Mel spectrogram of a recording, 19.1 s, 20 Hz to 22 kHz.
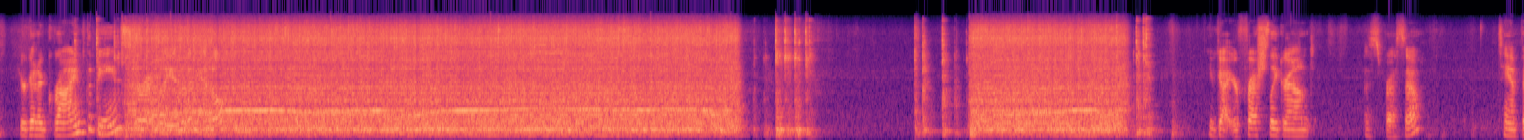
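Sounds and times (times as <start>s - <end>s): coffee grinder whirring: 1.4s - 9.4s, 12.1s - 14.2s.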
